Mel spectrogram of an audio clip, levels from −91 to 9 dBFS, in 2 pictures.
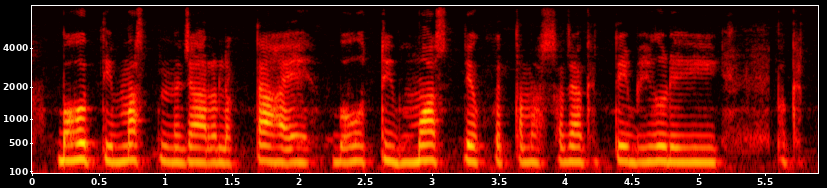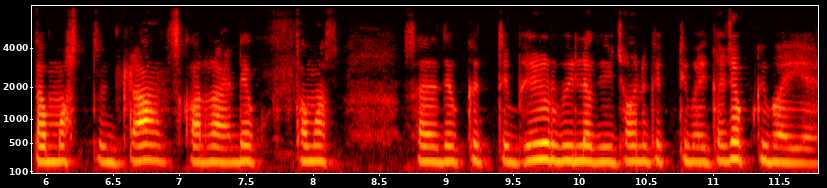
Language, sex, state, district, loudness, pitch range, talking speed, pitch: Hindi, male, Uttar Pradesh, Hamirpur, -31 LUFS, 220-235 Hz, 95 wpm, 230 Hz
